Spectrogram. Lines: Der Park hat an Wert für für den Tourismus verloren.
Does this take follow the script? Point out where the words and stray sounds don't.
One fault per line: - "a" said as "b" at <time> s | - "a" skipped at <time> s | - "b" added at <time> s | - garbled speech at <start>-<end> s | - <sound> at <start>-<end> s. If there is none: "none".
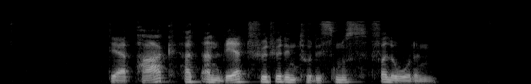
none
